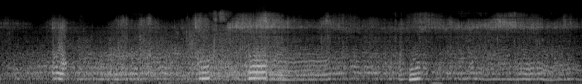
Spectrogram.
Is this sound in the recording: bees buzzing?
yes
